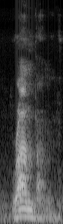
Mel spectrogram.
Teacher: The Rambam is supposed to be pronounced with the accent on the first syllable.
